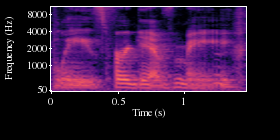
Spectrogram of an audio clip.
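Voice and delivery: rough, croaky, low, hushed, creaky dying woman's voice. Recapping a story scene, imitating the woman apologizing with her head against the wall. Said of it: "That's a good impression".

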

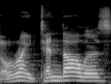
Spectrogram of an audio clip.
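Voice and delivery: odd, weird, put-on New Jersey accent. Describing an Arthur episode, voicing the crossing guard in a weird Jersey accent. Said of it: "Sorry to use a weird Jersey accent".

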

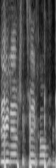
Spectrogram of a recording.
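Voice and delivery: uncontrollable laughter. Speaker asks the other person to take over, laughing uncontrollably. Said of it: "I can't stop laughing".

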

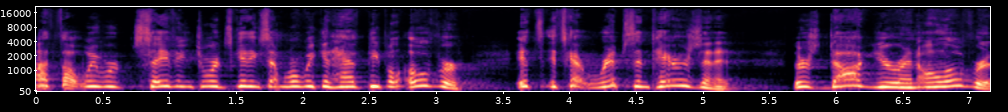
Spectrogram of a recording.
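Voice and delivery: mock sobbing through tears, high, tearful crying voice. Retelling a woman's reaction to something her husband brought in: imitating someone crying. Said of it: "She's crying, going".

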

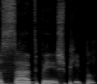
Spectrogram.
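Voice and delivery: slow, monotone documentary narrator voice.

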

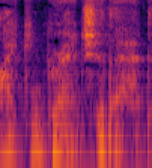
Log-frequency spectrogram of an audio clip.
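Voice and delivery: plain

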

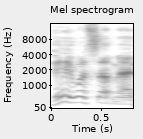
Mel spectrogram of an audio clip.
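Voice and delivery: very high, friendly put-on Italian accent. Retelling a greeting from a band member: imitating an italian accent. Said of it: "he's got this Italian accent".

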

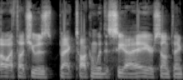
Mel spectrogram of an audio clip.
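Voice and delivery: plain

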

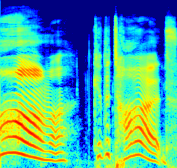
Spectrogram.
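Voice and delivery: loud, high, stretched-out voice. Quoting a film character demanding tots: Napoleon Dynamite impression. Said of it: "Napoleon Dynamite, when he's like".

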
